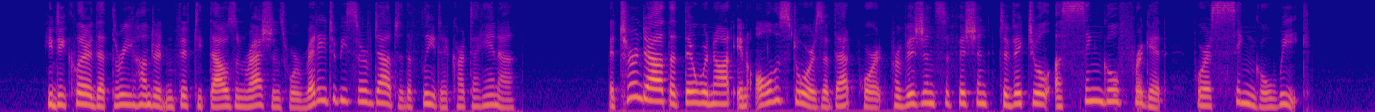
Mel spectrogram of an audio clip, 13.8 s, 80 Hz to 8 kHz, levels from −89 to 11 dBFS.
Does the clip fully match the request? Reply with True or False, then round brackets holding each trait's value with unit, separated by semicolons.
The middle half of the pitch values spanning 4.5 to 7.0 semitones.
True (5.2 semitones)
